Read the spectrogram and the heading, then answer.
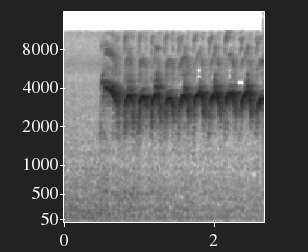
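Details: Pet African grey parrot, male, on a porch with its owner, repeating a high chirped note about nine times in two seconds, a steady warbling string of squeaky sweet-like chirps.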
